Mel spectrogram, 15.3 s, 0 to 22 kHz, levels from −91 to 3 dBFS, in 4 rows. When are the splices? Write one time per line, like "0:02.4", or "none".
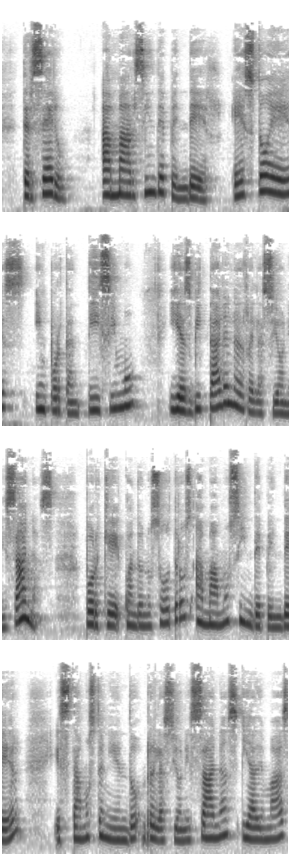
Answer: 0:03.0
0:12.1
